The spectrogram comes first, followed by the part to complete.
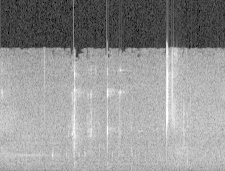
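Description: A few light clicks of small metal GM HEI distributor parts (the magnetic shield and pole piece) being handled, over quiet room tone.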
